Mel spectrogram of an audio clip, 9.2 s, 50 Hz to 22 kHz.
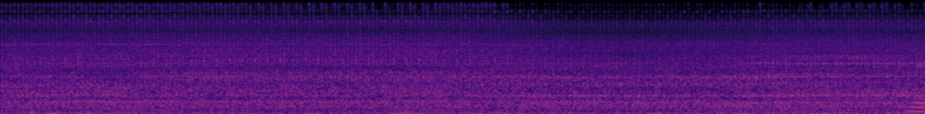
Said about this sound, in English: I see the motor. I believe it's a 4-cylinder EcoBoost.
